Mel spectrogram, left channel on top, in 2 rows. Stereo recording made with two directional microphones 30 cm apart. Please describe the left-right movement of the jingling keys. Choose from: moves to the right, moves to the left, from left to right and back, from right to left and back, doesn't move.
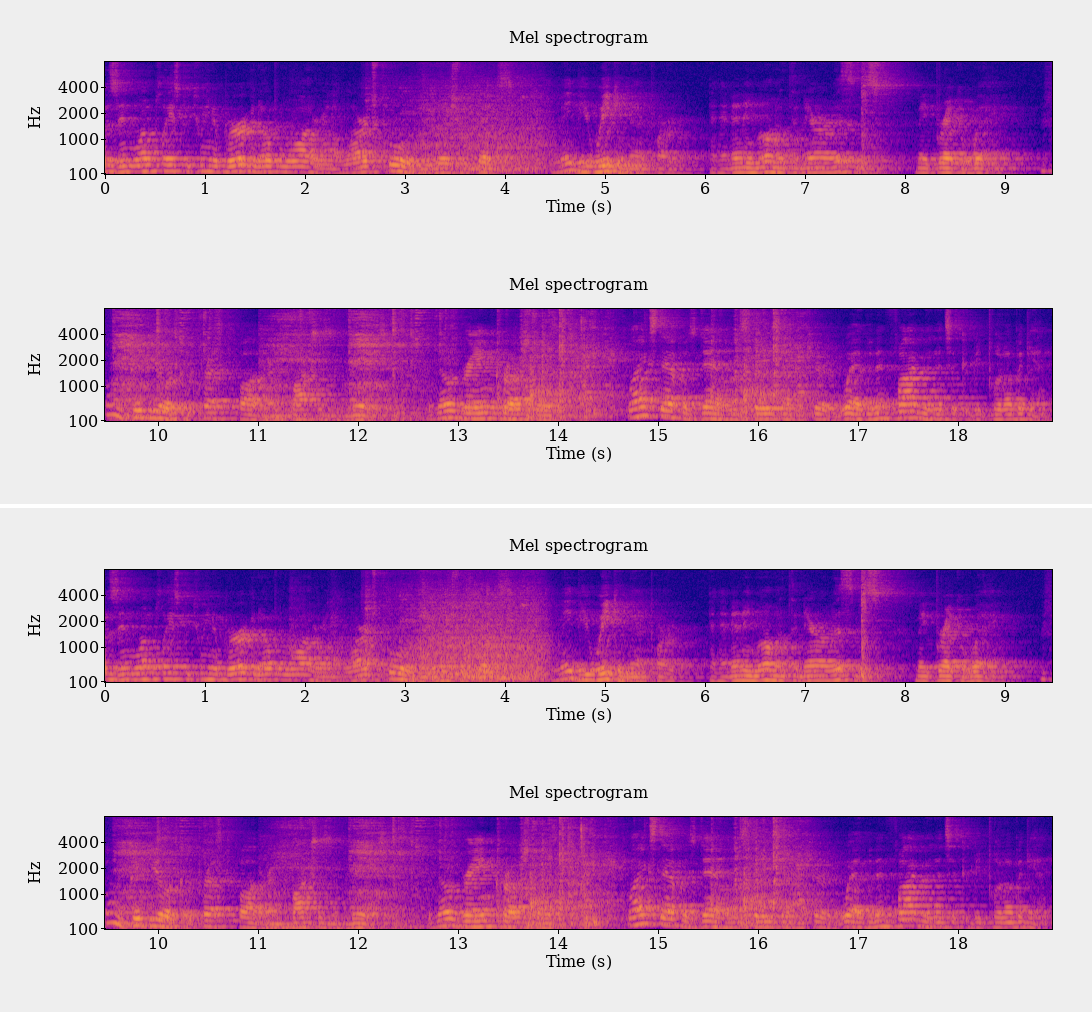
moves to the right.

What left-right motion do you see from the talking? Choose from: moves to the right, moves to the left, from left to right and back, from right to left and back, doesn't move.
from left to right and back.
